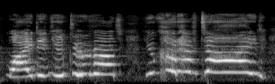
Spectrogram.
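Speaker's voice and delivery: hammed-up crying shout. Sakura scolding bleeding Ryo, hammed-up crying shout. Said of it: "I said, crying".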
